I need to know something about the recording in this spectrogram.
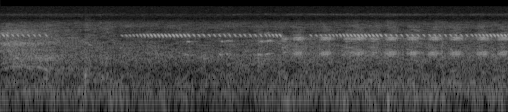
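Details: Frog in the morning giving a long high rattling trill that turns into a row of evenly spaced pulsed notes, with steady noisy background.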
